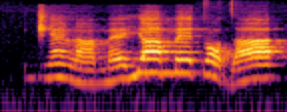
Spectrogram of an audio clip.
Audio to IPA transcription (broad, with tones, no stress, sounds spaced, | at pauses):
d͡ʒ ɛ̃˧ l ã˨ m ɛ˨˦ j a˦ m ɛ˦ d ɔ˦˨ d a˨˦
